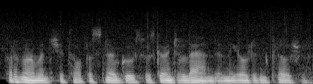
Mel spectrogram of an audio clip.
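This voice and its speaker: A British man narrating a solemn wartime tale in measured, literary style for a 1950s radio drama. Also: sits low, level tone, dark tone, husky, dull audio. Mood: solemn, tender.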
